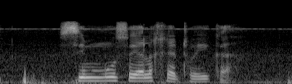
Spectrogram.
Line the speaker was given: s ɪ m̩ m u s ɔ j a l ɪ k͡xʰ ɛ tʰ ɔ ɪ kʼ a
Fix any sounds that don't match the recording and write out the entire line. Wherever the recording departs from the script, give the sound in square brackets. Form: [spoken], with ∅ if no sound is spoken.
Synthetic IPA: s ɪ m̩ m u s ɔ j a l ɪ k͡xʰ ɛ tʰ ɔ ɪ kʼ a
